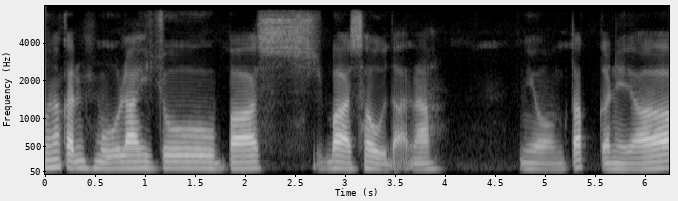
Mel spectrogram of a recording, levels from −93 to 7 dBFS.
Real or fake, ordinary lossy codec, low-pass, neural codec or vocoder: fake; none; 7.2 kHz; codec, 16 kHz, 6 kbps, DAC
